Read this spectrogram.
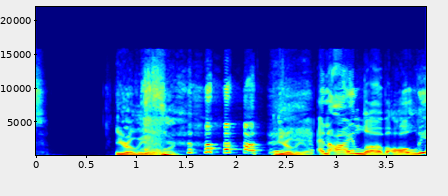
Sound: laughing

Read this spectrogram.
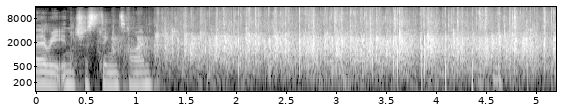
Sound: audience clapping

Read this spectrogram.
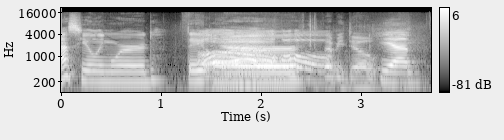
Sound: group shouts

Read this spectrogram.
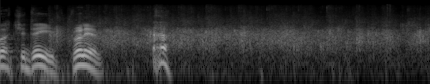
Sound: clapping

